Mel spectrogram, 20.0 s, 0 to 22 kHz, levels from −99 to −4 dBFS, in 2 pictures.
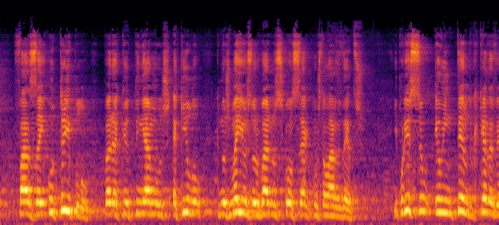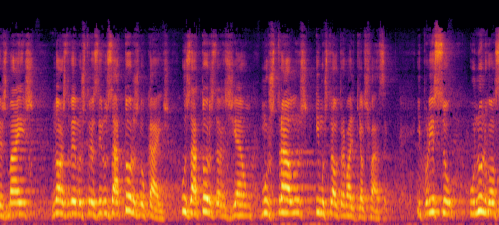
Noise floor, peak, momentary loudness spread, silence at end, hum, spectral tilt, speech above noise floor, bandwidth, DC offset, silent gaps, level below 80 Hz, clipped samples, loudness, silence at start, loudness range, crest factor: -41 dBFS; 0 dBFS; 12 LU; 0 s; none; -4.5 dB/octave; 26 dB; 13 kHz; under 0.1%; none; -62 dBFS; under 0.1%; -16 LUFS; 0 s; 3 LU; 16 dB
